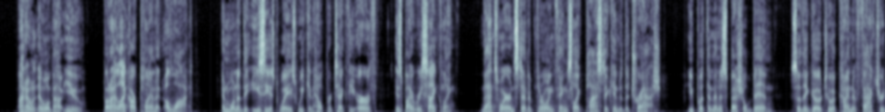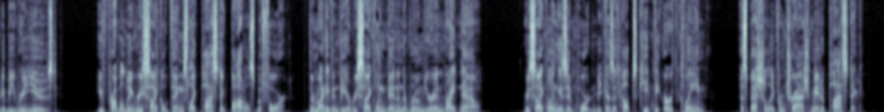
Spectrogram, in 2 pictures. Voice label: US English eLearning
